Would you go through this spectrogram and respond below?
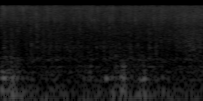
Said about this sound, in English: As you look around, you going to hear the roll of thunder overhead.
